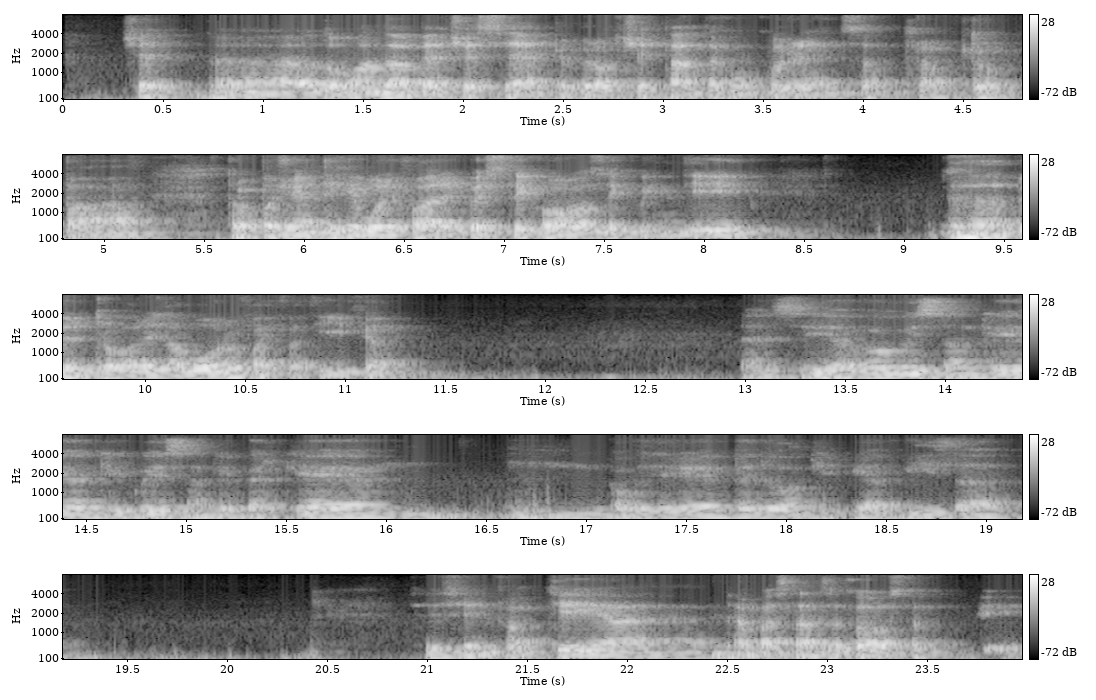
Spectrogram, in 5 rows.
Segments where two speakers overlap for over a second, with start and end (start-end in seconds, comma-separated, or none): none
